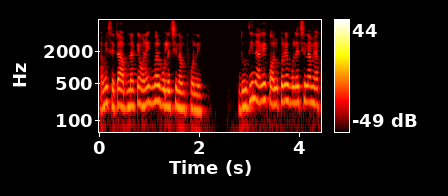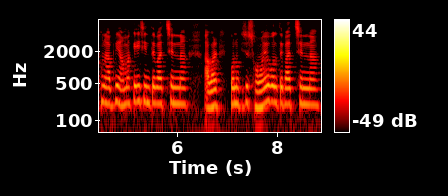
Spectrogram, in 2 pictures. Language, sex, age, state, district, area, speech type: Bengali, female, 30-45, West Bengal, North 24 Parganas, urban, spontaneous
